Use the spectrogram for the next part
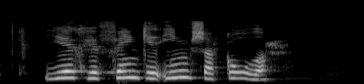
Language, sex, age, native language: Icelandic, male, 9, Icelandic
